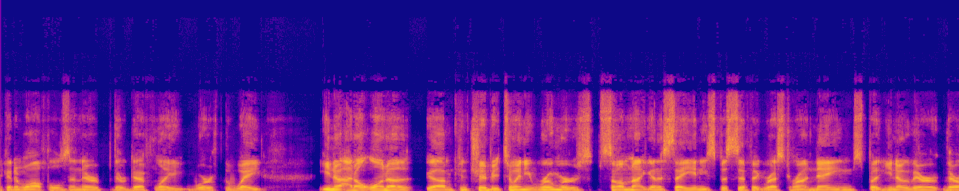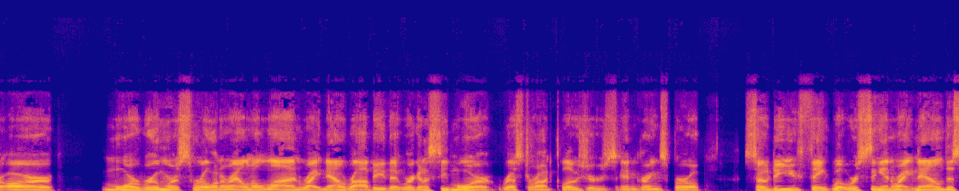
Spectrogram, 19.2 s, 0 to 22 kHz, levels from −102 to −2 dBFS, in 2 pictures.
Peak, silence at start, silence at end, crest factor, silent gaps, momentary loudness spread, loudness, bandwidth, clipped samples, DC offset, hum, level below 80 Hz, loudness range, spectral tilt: -4 dBFS; 0 s; 0 s; 18 dB; none; 7 LU; -20 LUFS; 12 kHz; under 0.1%; under 0.1%; none; -56 dBFS; 3 LU; -4.5 dB/octave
